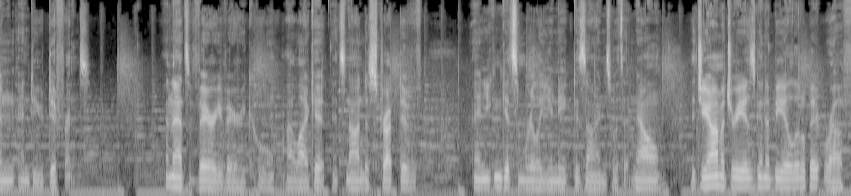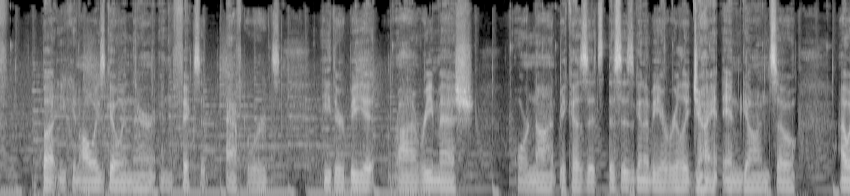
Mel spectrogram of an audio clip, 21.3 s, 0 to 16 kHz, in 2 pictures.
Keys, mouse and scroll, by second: 1.9 middle click, 2.7 typing, 5.0 shift+middle click, 5.3 middle click, 9.0-9.4 scroll up 3, 9.6 shift+middle click, 10.0 middle click, 12.6 h, 13.1 click, 13.5 q, 15.2 middle click, 15.9 Tab, 16.3 scroll up 1, 16.6 shift+middle click, 17.7 middle click, 19.2 shift+middle click, 19.9-21.2 scroll down 3, 20.3 middle click.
